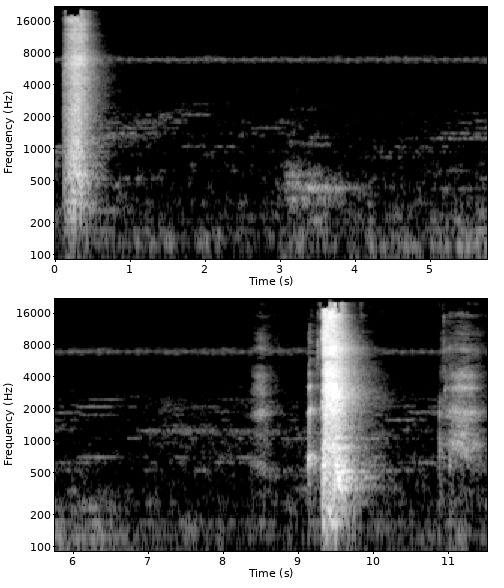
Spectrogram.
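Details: Sneezing challenge, nose tickled with a matchstick: two loud, sharp sneezes, one at the start and one near the end, with quiet breathing and faint sniffing between.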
